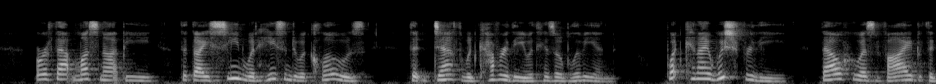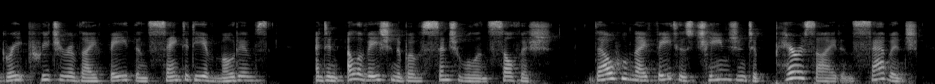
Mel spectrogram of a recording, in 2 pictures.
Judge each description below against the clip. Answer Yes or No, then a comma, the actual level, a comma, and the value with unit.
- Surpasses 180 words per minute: Yes, average, 190 wpm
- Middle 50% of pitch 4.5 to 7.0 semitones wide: Yes, average, 4.8 semitones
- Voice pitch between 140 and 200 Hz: Yes, high, 190 Hz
